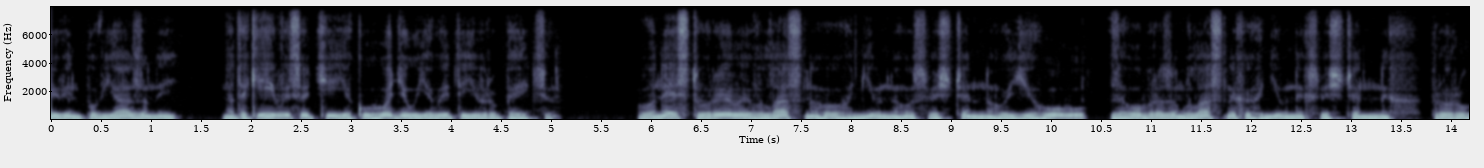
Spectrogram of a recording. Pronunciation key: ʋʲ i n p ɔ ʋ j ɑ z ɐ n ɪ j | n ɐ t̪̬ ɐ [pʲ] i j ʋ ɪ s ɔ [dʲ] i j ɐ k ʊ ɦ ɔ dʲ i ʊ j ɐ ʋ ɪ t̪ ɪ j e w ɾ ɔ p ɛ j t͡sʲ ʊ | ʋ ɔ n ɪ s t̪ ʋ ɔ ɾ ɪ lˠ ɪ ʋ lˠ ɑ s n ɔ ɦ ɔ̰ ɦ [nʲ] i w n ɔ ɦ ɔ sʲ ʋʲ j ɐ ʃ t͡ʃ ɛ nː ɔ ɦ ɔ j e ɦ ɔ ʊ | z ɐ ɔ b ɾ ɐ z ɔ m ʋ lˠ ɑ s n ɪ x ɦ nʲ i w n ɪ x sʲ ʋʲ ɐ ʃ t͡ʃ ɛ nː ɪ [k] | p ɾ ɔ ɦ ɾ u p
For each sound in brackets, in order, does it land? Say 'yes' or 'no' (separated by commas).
no, no, yes, no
